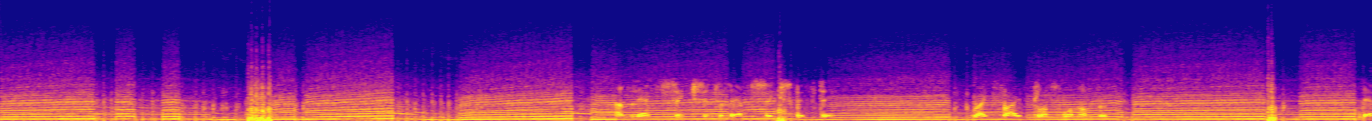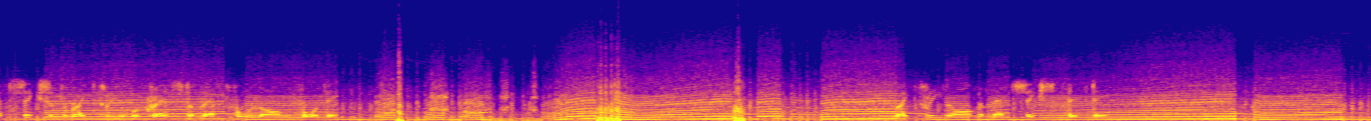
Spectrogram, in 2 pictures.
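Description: A rally car engine revs hard and climbs through the gears.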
